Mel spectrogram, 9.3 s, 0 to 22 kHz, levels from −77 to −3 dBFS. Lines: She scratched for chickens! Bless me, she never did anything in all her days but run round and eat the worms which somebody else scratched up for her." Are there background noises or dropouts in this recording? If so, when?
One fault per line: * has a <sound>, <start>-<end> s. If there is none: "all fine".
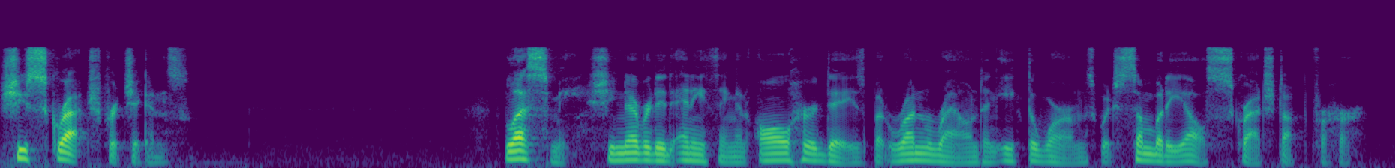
all fine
